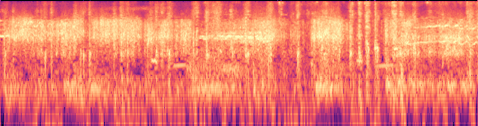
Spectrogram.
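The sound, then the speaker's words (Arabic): A very strong purebred Arabian horse neighs loudly and repeatedly while hooves clip-clop underneath, the whinnies dense and continuous with a brief lull near the end. “ما شاء الله، سبحان الله، حصان عربي أصيل.”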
